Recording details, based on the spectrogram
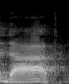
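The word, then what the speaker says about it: דעת: En la Biblia, la palabra hebrea que se usa para describir ciencia es la palabra correspondiente al Strong H1847 hebreo, el cual se pronuncia Da'at y significa ciencia, interpretada como conjunto de conocimientos.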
